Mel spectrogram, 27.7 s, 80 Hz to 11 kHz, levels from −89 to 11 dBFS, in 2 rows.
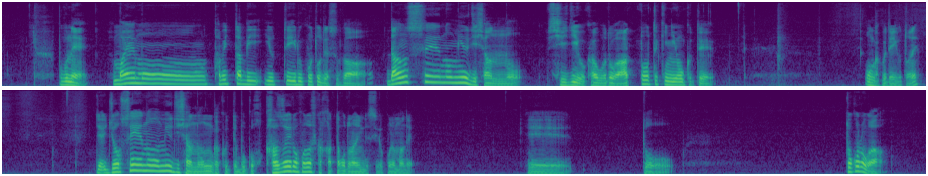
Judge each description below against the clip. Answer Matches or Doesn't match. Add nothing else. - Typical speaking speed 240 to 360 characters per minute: Doesn't match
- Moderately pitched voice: Doesn't match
